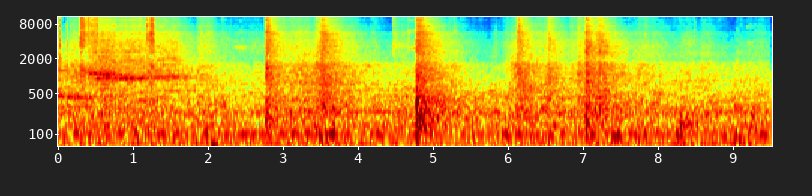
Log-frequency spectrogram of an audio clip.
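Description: A series of sharp knocks and thumps, about seven spread over several seconds with the loudest about five seconds in, over a steady background hum; a short falling squeak sounds within the first second or so.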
